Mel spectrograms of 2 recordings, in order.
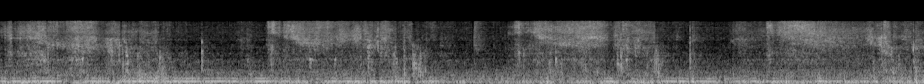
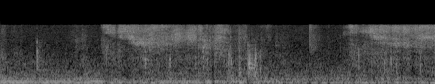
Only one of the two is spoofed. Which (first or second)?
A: first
